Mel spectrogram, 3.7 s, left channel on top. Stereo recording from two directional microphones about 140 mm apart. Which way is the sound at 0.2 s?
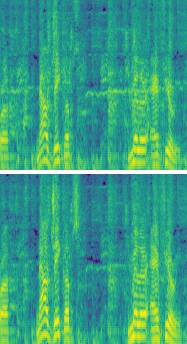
20° left (ahead or behind).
